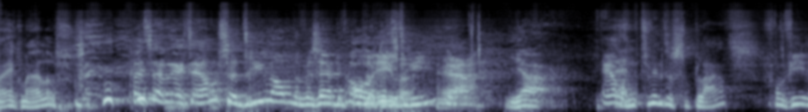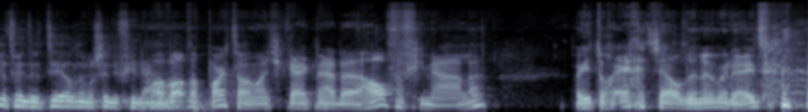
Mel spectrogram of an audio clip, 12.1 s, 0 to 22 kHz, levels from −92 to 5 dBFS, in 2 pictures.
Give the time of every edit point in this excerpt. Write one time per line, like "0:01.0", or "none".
0:02.6
0:03.0
0:04.8
0:07.5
